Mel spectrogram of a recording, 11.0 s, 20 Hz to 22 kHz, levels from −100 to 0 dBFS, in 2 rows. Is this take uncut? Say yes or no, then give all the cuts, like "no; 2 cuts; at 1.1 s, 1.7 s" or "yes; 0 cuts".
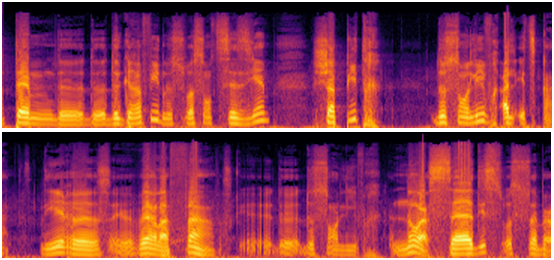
no; 3 cuts; at 1.6 s, 5.7 s, 9.3 s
